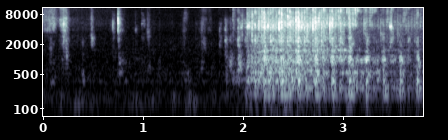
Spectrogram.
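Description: A sewing machine runs in a steady, dense whir as it stitches black thread through a junk journal page, starting after a couple of seconds of light tapping and handling noises and continuing loud and close to the end.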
